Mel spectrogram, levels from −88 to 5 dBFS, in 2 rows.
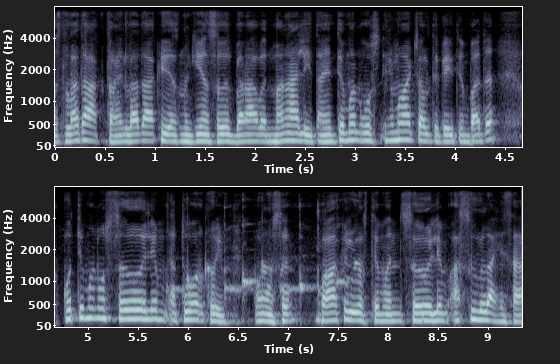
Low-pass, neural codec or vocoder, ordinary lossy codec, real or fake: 7.2 kHz; codec, 16 kHz in and 24 kHz out, 2.2 kbps, FireRedTTS-2 codec; none; fake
